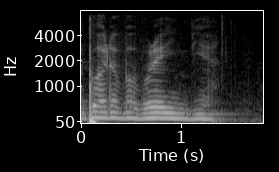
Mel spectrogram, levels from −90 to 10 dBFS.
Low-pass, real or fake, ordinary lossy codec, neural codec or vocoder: 7.2 kHz; real; MP3, 64 kbps; none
